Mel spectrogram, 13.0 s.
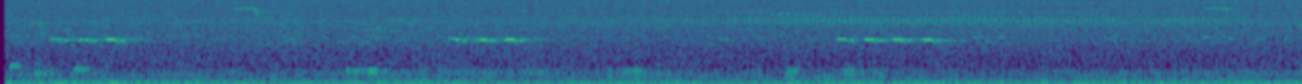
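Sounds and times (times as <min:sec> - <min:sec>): high wavering bird calls: 0:00.1 - 0:01.6, 0:02.3 - 0:06.5, 0:07.2 - 0:10.2
low outdoor rumble: 0:00.1 - 0:13.0.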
